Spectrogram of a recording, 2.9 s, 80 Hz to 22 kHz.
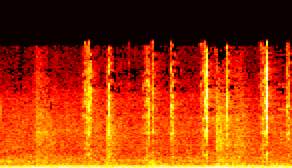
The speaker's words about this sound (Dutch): Kijk eens, hier zie je hem. Ik zal hem even oppoetsen voor je. Dit is 1964, deze schaar.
